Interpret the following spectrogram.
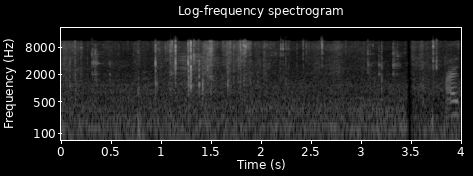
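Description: Scattered small clicks and crackles as a knife cuts around a Chinook salmon's gills and hands work the wet fish on newspaper.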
